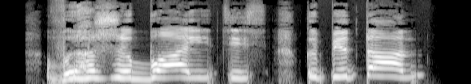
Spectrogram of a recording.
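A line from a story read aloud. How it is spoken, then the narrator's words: Sad, tearful. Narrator (Russian): сказал печально крыс, вытирая слезы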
